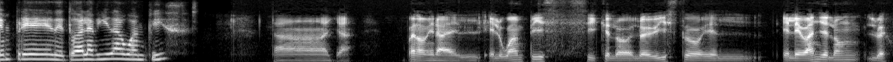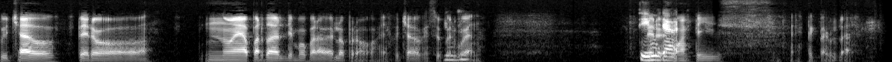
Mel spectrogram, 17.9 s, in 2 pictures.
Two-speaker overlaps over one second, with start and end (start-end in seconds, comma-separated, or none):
none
